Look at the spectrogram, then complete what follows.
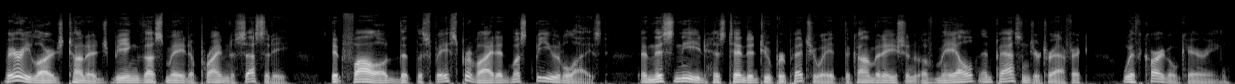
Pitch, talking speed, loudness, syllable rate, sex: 100 Hz, 170 wpm, -19 LUFS, 5.7 syllables/s, male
